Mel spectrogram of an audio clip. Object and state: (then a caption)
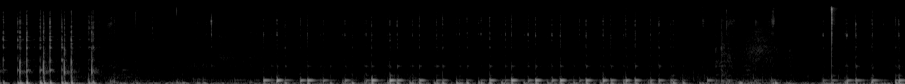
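Glass jar with metal lid, nail tapping. Long black nails tap rapidly on a clear glass jar partly filled with water and on its metal lid, producing dense, quick clicking taps. Through much of the clip a steady low hum sits beneath the tapping, and a brief hissy swish comes near the end.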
